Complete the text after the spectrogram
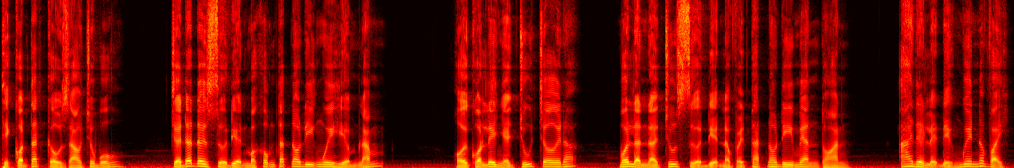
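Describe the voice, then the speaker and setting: A man's voice: medium pitch, expressive, fast talker, dry recording, soft background music, lightly acted. A man voicing a flustered young village son who argues and pleads with his parents. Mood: defensive. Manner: pleading, defensive.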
